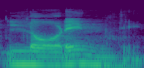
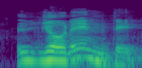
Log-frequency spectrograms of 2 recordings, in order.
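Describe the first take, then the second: First: Lorente starting on a plain l; single l sound. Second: Llorente with ll as a y sound, loud; loud Llorente, starting on the "ll" digraph sound; ll as one sound. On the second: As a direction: say Llorente as "Yorente", projected. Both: Shown as a demonstration. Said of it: "la segunda no va a tener un sonido".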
